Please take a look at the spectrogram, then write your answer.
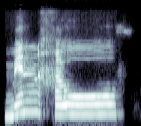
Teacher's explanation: غنہ نہیں کرنا, نون کو ظاہر کر کے پڑھیں گے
